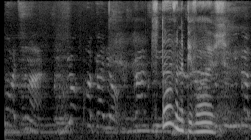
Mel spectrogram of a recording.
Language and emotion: Russian, sad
